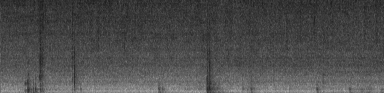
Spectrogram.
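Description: Tomatoes go into a pan of chayote chowder with minced garlic and sizzle quietly and steadily, with a few sharp clicks and scrapes of stirring utensils against the pan.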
